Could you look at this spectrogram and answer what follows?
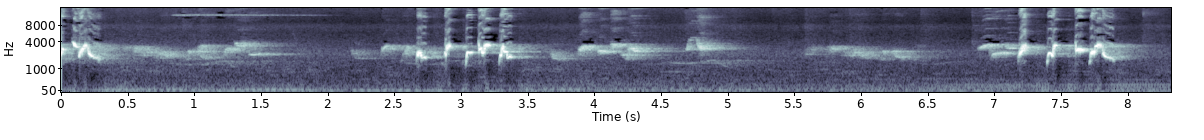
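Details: Well-phrased song from a red-whiskered bulbul: three loud bursts of quick, jumping whistled notes, each with four or five notes, separated by softer slurred warbles, in a quiet setting.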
